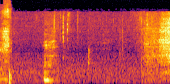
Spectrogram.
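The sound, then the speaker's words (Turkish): A couple of soft clicks of a spoon tapping a plate as rice pilaf is spooned up, followed by faint scraping and quiet chewing sounds, with no one speaking. “Bayazıt zehirli pilavı kaşıklamaya başladı.”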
